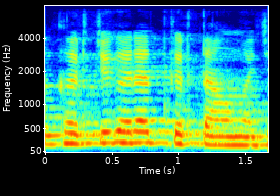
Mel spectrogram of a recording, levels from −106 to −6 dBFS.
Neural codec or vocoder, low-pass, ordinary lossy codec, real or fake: none; 7.2 kHz; AAC, 48 kbps; real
